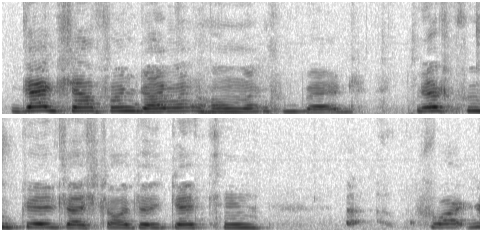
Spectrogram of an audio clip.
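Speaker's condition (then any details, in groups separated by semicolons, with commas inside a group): Cerebral palsy; respiratory complications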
